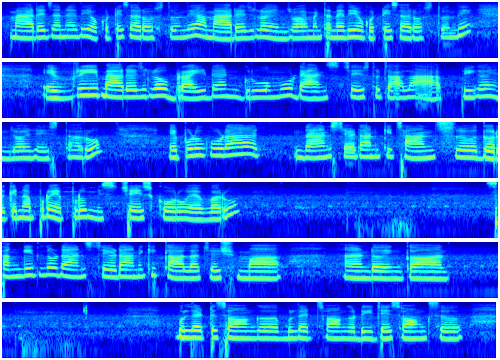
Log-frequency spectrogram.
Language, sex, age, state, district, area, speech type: Telugu, female, 18-30, Telangana, Mahbubnagar, urban, spontaneous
